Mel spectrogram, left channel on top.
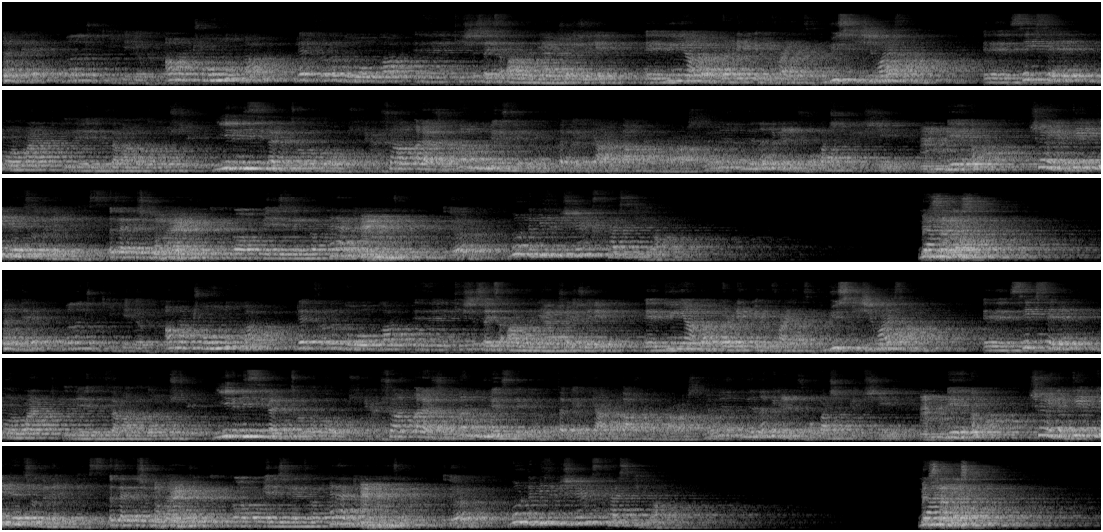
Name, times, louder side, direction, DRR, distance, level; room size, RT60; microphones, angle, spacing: voice 1, 0.0-2.6 2.9-6.1 6.4-9.2 9.8-19.9 20.4-20.9 21.3-26.0 26.4-26.7 27.0-28.6 31.1-31.6, equal, 15° right, -7 dB, 2.0 m, -26 dB
voice 2, 20.2-20.5 23.5-23.8 25.6-25.9 31.2-31.6, equal, 65° right, -4 dB, 3.3 m, -26 dB
13.5 x 5.5 x 8.8 m, 2.7 s
head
